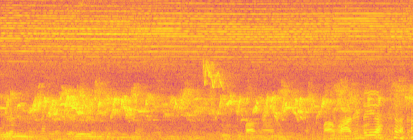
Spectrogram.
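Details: Red-whiskered bulbuls in round eight of a singing contest. They give dense, bright, chattering warbles and quick up-and-down notes. Voices of people talk underneath, and a steady high hiss runs throughout.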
